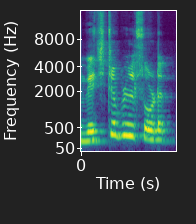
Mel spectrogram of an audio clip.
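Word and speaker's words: vegetables: Next one, நீ காய்கறிகளின் தோலை உரிக்க முடியுமா, நீ வெஜிடபிள்ஸோட தோலை உரிக்க முடியுமா அப்படின்னு சொல்கிறதுக்கு கேன் you feel the வெஜிடபிள்ஸ், கேன் you feel the வெஜிடபிள்ஸ். பீல்னா தோலை உரிக்கிறது, வெஜிடபிள்ஸ் அப்படின்னு நம்ம ப்ரொனவுன்ஸ் பண்ணக்கூடாது, வெஜிடபிள்ஸ்.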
